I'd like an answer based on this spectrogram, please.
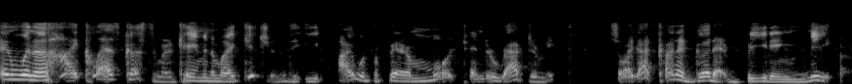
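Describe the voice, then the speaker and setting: A put-on character voice, pitched in the middle, comes at a moderate rate. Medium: read story. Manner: casual, joking.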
